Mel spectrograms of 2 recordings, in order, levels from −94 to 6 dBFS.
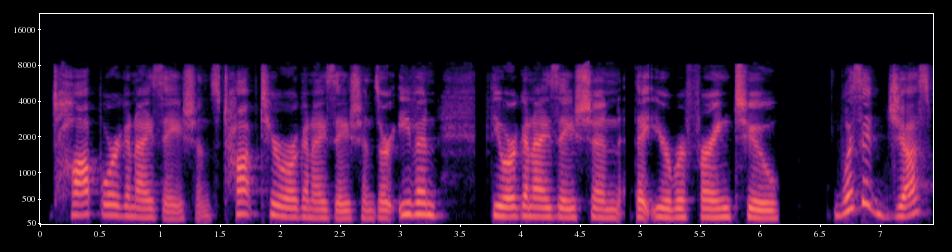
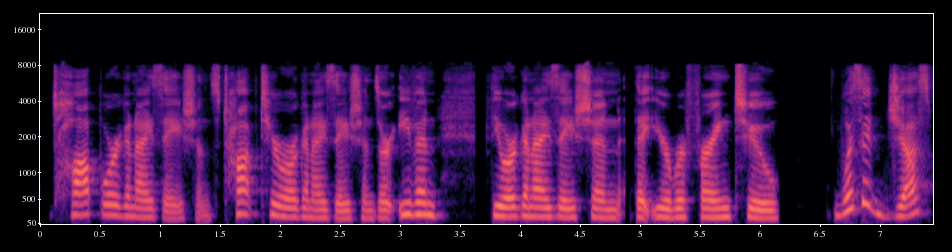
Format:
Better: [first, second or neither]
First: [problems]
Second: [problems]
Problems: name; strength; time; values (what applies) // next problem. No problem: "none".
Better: neither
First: garbled, watery; slightly; nothing above 8 kHz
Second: garbled, watery; slightly; nothing above 8 kHz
